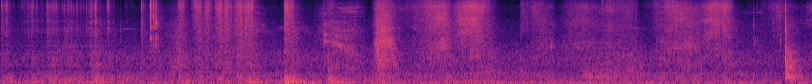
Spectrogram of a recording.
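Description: A file rasps lightly across brittle Royalex plastic on a canoe hull, giving continuous scratchy rubbing strokes in an uneven rhythm, close and fairly quiet, with no talking.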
